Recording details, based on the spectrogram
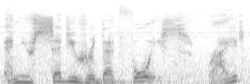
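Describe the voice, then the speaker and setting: A man's voice: a little high, takes it slowly, noisy background. A man playing a young, brash and skeptical fighter in a fantasy video game cutscene. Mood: questioning. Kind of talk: English dubbed video game cutscene acting.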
